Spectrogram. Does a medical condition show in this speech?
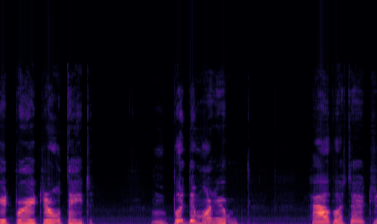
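Yes: traumatic brain injury.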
